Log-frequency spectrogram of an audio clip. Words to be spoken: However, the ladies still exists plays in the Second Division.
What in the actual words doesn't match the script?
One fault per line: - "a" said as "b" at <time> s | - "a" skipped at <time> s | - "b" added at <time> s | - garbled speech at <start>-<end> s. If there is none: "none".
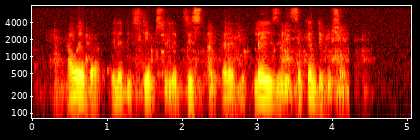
- "team" added at 1.4 s
- "and currently" added at 2.4 s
